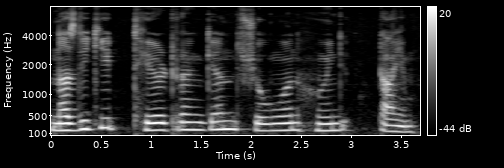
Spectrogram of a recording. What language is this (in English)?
Kashmiri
